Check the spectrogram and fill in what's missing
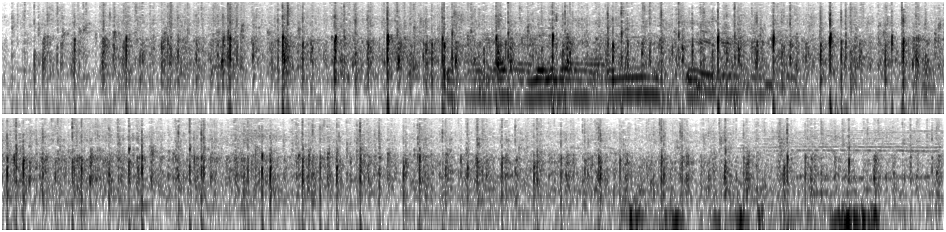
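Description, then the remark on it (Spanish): Sustained applause from a sizable audience, dense steady clapping filling the whole stretch, with a few faint voices and cheers mixed in underneath. “Yo creo que esto, por lo menos, ya merece un aplauso.”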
